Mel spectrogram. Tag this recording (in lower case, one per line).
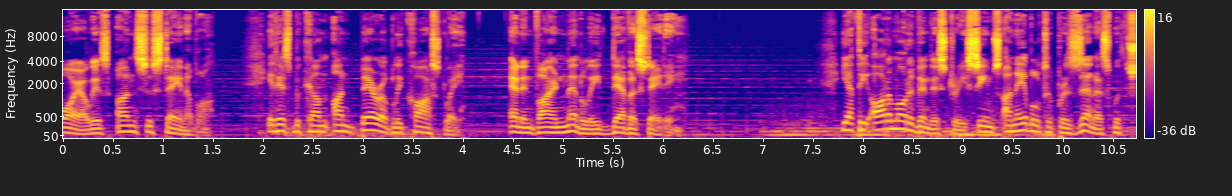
music
speech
